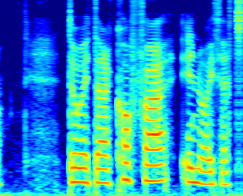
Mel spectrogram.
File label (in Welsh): "coffa", Welsh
